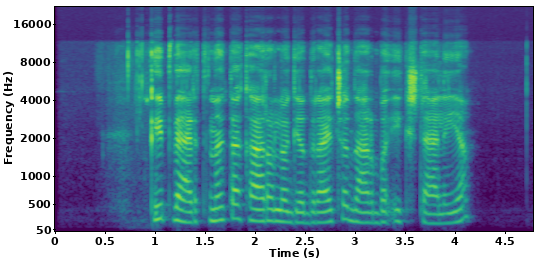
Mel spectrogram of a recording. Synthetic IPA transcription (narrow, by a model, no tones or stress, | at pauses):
kɐɪpʋʲæˑɾʲt̪ʲɪnɐt̪ʲɛkɑːɾolʲoːɡʲɛd̪ɾɑˑɪt͡ʃʲoːd̪ɑˑɾbɐʔɛɪkʃʲt̪ʲæːlʲeːjɛ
